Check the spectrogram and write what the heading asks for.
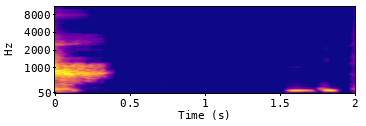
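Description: A man's voice: a drawn-out, breathy trailing end of an exclaimed "wow", then silence, then two short low voice sounds just before he speaks again.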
